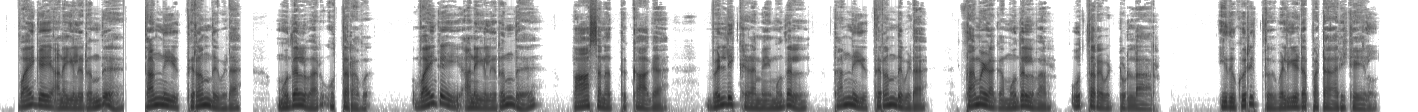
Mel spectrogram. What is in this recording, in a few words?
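Tamil, Sri Lanka, male; tamil voice over talent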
